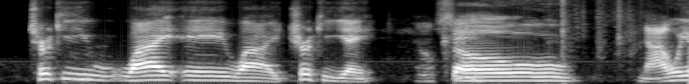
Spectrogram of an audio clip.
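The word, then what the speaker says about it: Türkiye: that stuff and it now they're pronouncing it turkey yay turkey y-a-y turkey yay so now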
